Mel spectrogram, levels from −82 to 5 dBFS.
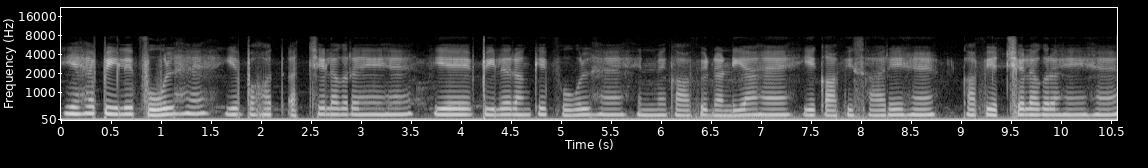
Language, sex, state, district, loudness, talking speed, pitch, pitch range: Hindi, female, Uttar Pradesh, Budaun, -17 LUFS, 175 wpm, 205 Hz, 195-210 Hz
